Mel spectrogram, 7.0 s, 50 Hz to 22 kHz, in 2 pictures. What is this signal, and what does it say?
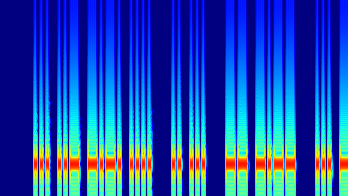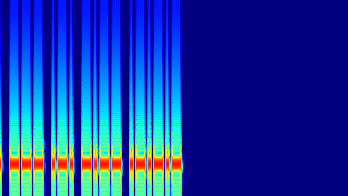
Morse code, heard as a keyed tone, about 40 wpm, 700 Hz. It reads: SUCH IS MY STORY.
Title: Sentences from Top 1000 Words - Review Part 1 - 40wpm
